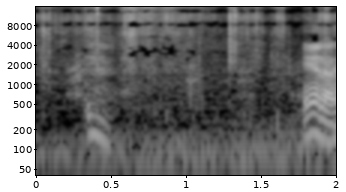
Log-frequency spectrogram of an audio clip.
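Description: A young pit bull gives one short vocal sound, falling in pitch, about half a second in, while chasing a flirt pole.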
